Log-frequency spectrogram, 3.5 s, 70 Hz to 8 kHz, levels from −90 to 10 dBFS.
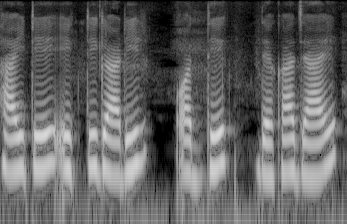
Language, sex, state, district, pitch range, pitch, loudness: Bengali, female, West Bengal, Cooch Behar, 205-235 Hz, 220 Hz, -15 LUFS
